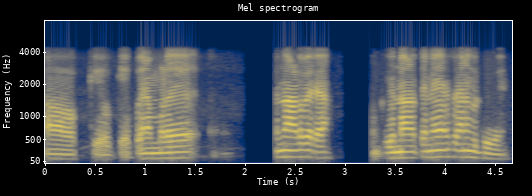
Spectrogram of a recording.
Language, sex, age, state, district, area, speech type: Malayalam, male, 18-30, Kerala, Malappuram, urban, conversation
